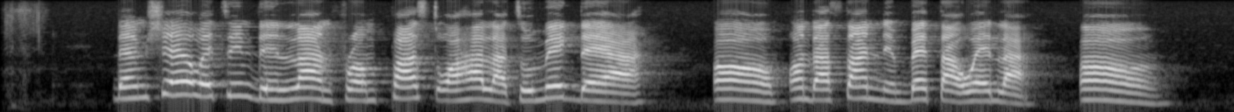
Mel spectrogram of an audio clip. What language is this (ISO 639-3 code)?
pcm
